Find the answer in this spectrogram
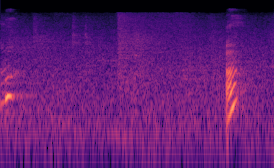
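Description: Low room tone, then near the end a child's single short questioning "Ha?" that rises sharply in pitch.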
